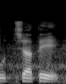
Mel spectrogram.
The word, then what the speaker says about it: উচ্যতে: মিথ্যাচারঃ, চারঃ স উচ্যতে, চয়ের সাথে জফলা থাকায় চিয় উচ্চারণ, উচ্যতে, উচ্যতে এইভাবে উচ্চারণ করবেন। এখন আপনারা যদি উচিয়তে উচিয়তে বলেন হবে না, উচিয়তে বললে হবে না, উ চিয়াতে, চিয়তেটা একসাথে বলতে হবে, উ চিয়াতে, উ চিয়াতে, এইভাবে।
